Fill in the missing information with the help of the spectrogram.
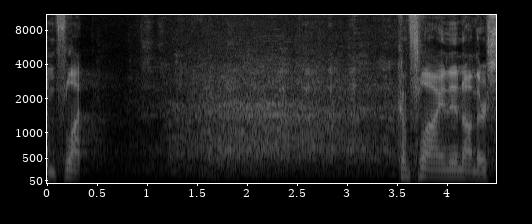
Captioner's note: audience laughing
